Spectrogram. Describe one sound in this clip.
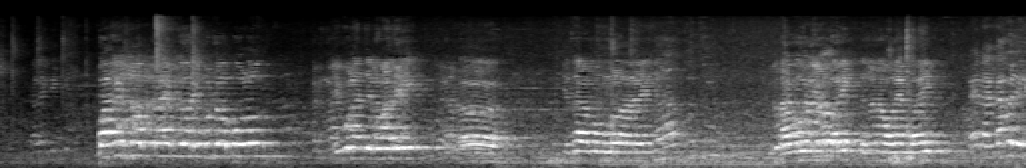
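A band plays loud electric guitars.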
